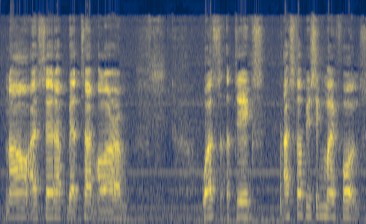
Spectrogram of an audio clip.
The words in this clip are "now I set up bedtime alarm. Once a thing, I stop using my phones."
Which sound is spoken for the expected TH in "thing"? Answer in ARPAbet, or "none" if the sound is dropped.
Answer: T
